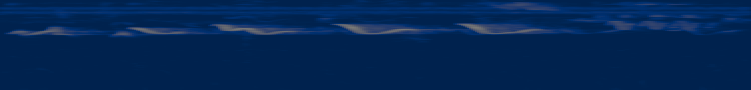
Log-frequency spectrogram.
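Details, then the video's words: Spectacled thrush singing wild in Amazon rainforest at Serra do Navio, Amapá, Brazil: a run of loud, slurred, warbling whistled phrases, each dipping and rising, about one every half second, over a steady high insect hum. "O canto do sabiá Caraxué | The song of the Spectacled Thrush (Turdus nudigenis)"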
